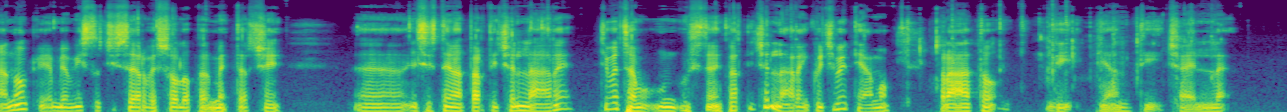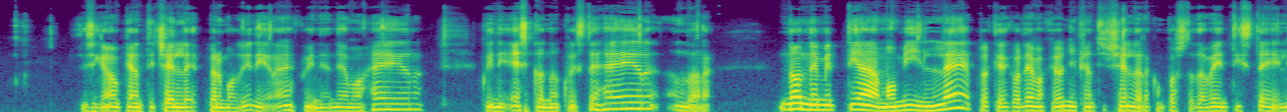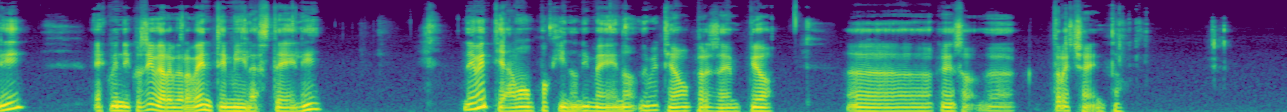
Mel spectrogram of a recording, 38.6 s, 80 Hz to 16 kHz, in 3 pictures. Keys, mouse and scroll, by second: 0.5-2.4 drag, 2.9-4.3 middle drag, 4.3-9.0 drag, 4.3-5.4 right drag, 12.0 l, 15.3-17.1 drag, 18.2 middle click, 19.3 middle click, 20.0-21.8 middle drag, 21.8-23.7 drag, 31.8-33.6 drag, 37.1 0.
